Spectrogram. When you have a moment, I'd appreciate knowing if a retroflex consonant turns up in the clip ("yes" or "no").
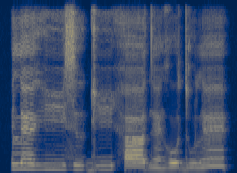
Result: no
